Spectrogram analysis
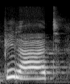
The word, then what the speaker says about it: pilates: Elle pourra choisir du stretching, du pilates ou pilates, hein, la prononciation, on peut dire les deux.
